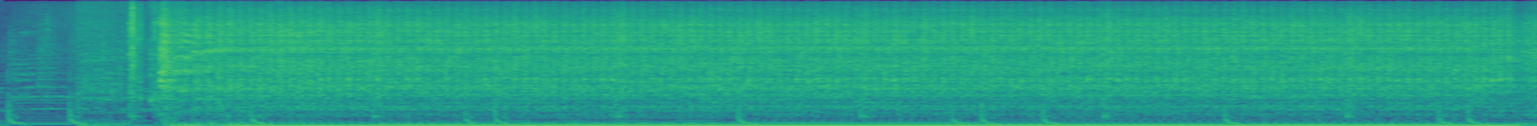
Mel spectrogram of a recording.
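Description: A diesel engine cranks briefly after a fuel filter change and priming, then catches and settles into a loud, steady idle that runs continuously to the end, with no talking.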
